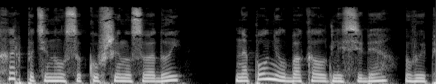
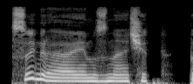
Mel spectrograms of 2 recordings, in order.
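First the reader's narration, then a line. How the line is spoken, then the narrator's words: Drawling. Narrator (Russian): протянул Тьер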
